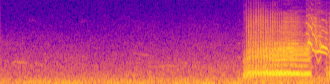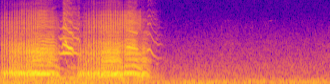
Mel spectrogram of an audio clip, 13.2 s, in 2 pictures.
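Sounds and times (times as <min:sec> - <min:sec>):
penguin braying: 0:04.8 - 0:09.8.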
